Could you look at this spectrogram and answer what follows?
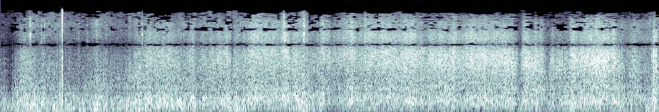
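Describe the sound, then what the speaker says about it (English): Strong gale-force wind buffets the microphone at the Mindy Mindy lookout on a freezing day, a loud, steady roar with rumbling gusts throughout and no voices. "And blowing a gale"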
